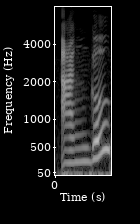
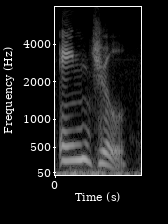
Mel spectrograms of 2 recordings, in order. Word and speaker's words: angel: And the same thing goes with angel. Alright, or it's, I'm not saying it's angle people, it's angel. Alright, and now let's proceed ahead.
